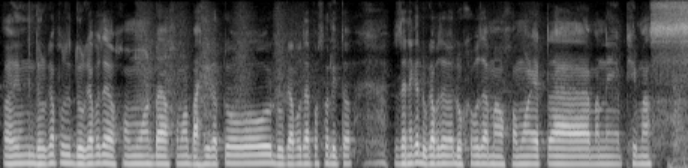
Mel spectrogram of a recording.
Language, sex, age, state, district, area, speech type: Assamese, male, 18-30, Assam, Majuli, urban, spontaneous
